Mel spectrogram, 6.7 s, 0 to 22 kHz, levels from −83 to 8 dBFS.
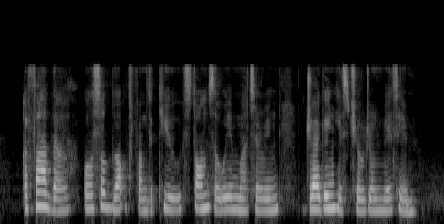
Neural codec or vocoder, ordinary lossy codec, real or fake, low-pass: codec, 16 kHz in and 24 kHz out, 1.1 kbps, FireRedTTS-2 codec; Opus, 64 kbps; fake; 7.2 kHz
